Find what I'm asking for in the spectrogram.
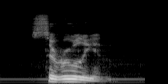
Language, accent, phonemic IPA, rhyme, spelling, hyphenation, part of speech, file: English, US, /səˈɹuːli.ən/, -uːliən, cerulean, ce‧ru‧le‧an, noun / adjective, En-us-cerulean.ogg
- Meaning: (noun) 1. A greenish-blue color 2. Any of various lycaenid butterflies of the genus Jamides; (adjective) Sky-blue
